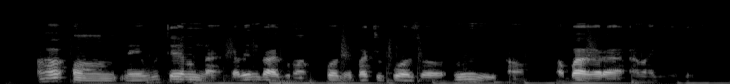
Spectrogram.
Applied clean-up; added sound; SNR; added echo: neural mask model DeepFilterNet 3.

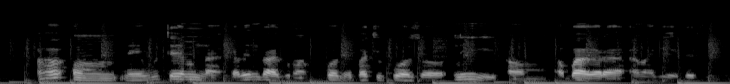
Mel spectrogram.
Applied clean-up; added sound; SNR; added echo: none; Drum kit; 12 dB; none.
